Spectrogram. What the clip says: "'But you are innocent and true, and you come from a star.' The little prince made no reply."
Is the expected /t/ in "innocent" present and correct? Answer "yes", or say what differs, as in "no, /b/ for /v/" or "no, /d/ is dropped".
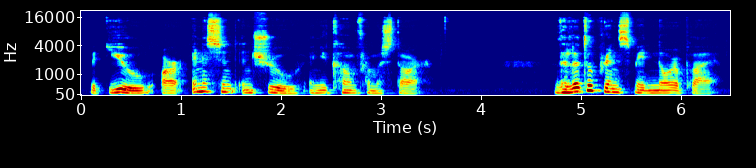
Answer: yes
